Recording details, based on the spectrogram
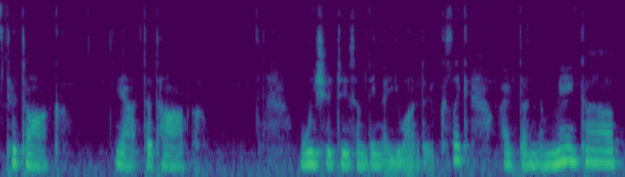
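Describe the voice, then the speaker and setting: Woman acting a gossipy compound survivor, soft ASMR roleplay, mellow breathy half-whisper, casual rambling, faint background noise. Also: medium pitch, fairly even intonation, moderate pace, natural voice. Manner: rambling, casual, gossipy, full of filler words. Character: chatty young woman in zombie apocalypse compound, gossipy friend.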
